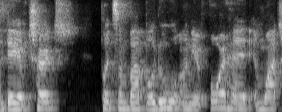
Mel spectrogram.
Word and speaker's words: Vaporub: Vaporu is pronounced Vaporu, like loud or chew.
